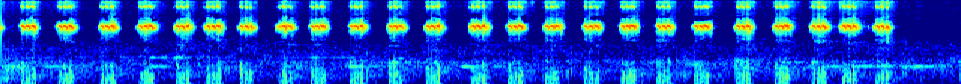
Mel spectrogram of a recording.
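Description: A cricket chirps steadily, giving bright, high pulses about four times a second.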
